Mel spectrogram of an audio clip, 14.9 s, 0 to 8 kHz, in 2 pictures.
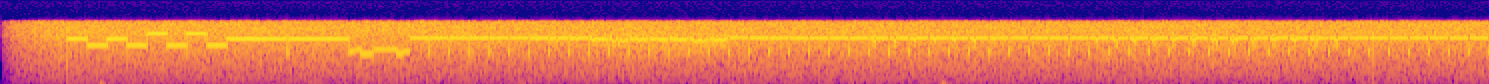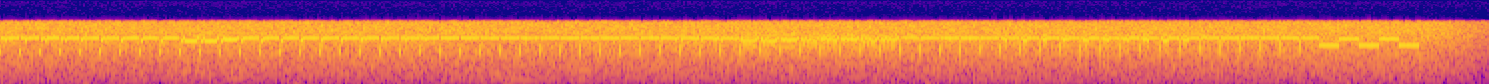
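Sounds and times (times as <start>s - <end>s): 
SSTV signal tones received by radio: 0.3s - 14.6s.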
